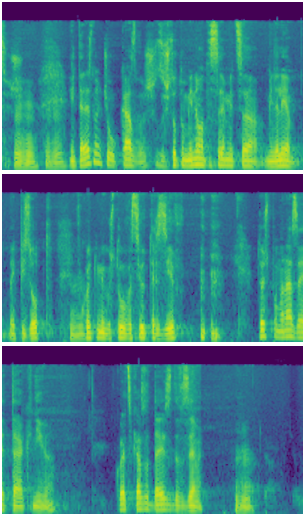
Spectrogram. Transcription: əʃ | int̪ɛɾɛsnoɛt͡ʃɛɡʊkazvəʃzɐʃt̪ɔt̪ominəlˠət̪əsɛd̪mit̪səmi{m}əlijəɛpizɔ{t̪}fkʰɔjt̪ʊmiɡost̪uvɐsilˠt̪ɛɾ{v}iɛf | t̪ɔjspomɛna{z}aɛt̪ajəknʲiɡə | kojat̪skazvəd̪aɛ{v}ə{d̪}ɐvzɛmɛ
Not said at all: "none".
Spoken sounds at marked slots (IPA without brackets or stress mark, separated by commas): n, t̪, z, z, z, d̪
